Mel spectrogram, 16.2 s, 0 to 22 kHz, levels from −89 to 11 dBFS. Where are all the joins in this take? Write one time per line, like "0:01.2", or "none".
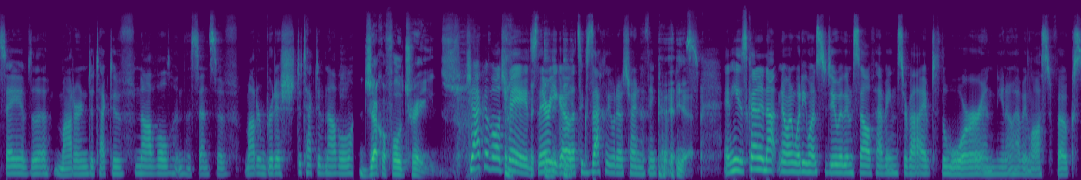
0:05.3
0:10.1
0:11.6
